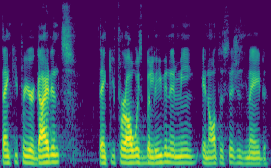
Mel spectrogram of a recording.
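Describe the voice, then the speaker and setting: Man, outgoing local official, smooth clear voice, dry close sound, measured farewell remarks at a meeting. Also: mid-range voice, little pitch movement, no echo, highs cut off. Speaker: outgoing city commissioner. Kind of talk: prepared farewell speech. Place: city council meeting.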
